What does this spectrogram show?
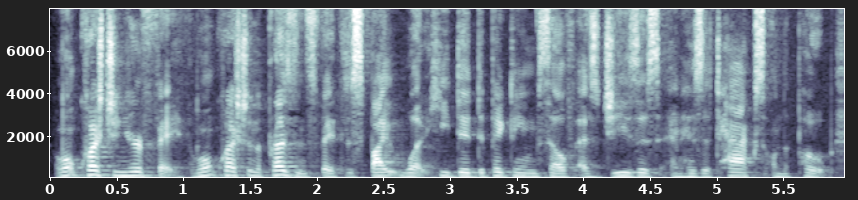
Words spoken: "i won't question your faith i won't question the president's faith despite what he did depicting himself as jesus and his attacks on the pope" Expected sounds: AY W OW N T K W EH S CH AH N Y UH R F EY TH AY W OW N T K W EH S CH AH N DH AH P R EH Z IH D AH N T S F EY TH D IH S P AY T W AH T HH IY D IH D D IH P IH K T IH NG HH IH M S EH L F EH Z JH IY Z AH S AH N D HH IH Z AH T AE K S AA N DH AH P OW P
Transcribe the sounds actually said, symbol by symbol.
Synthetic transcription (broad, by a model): AY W OW N K W EH S CH AH N Y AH R F EY TH AY W OW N K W EH S CH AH N DH AH P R EH Z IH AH N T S F EY TH D IH S P AY T W AH T HH IY D IH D D IH P IH K T IH NG HH IH M S EH L F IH Z JH IY Z AH S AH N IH Z AH T AE K S N DH AH P OW P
